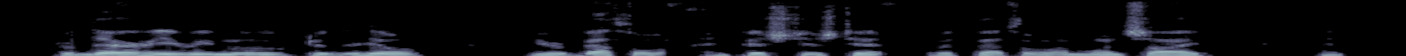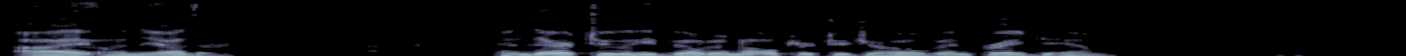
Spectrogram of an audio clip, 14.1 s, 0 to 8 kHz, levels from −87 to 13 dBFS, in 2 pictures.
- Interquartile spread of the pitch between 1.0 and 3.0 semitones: Yes, narrow, 2.4 semitones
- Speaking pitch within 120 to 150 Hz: Yes, low, 135 Hz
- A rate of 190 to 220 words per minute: No, average, 155 wpm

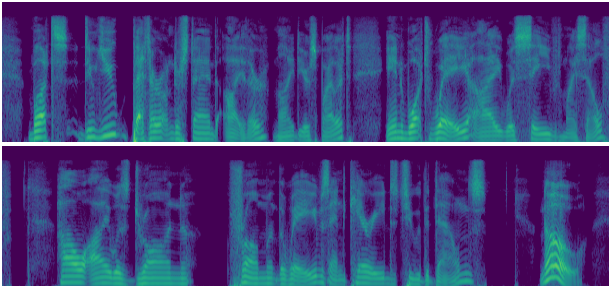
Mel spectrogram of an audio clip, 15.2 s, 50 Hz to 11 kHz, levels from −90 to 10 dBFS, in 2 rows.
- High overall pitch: No, low, 125 Hz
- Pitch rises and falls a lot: Yes, wide, 6.0 semitones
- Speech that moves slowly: Yes, slow, 115 wpm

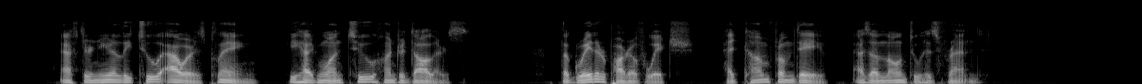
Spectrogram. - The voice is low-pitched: Yes, very low, 95 Hz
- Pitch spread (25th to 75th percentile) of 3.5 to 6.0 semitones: Yes, average, 3.8 semitones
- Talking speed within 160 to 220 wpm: No, slow, 135 wpm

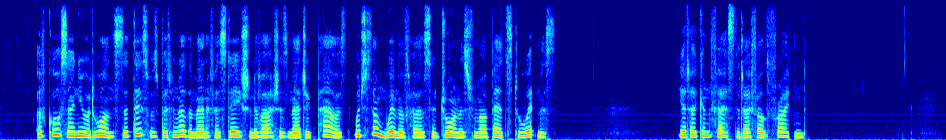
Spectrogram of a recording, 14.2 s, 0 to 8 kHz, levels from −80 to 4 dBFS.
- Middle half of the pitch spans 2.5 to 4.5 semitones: Yes, average, 2.8 semitones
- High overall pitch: Yes, high, 235 Hz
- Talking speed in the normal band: Yes, average, 150 wpm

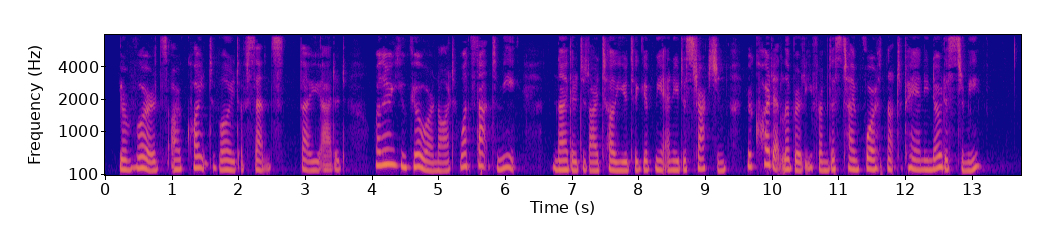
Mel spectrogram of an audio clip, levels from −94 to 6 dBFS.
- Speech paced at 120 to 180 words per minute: No, average, 190 wpm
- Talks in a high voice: Yes, high, 205 Hz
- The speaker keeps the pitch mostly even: No, average, 3.8 semitones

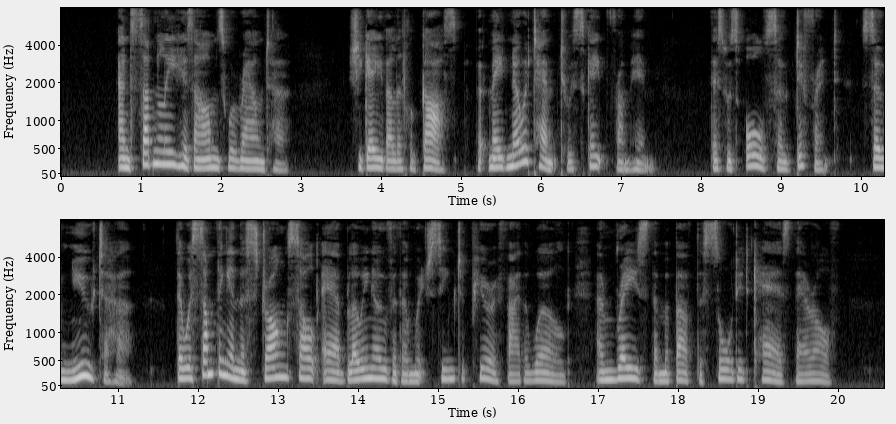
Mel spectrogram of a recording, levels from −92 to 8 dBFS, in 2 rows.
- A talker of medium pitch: Yes, medium, 155 Hz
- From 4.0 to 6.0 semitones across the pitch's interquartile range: Yes, average, 4.7 semitones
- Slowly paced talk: No, average, 155 wpm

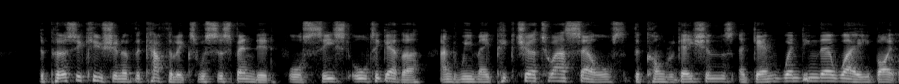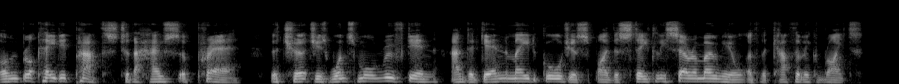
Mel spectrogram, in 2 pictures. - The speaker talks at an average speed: Yes, average, 160 wpm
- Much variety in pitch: No, average, 3.4 semitones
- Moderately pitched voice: No, low, 130 Hz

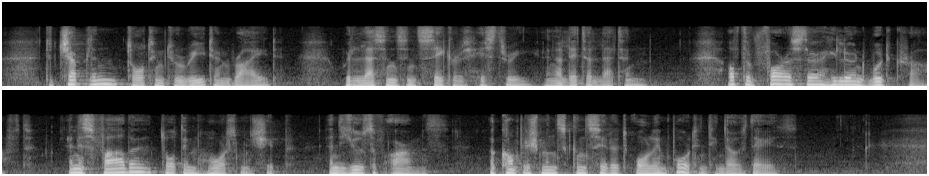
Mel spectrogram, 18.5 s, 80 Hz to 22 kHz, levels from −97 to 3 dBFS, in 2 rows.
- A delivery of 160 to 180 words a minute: No, slow, 135 wpm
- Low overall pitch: Yes, low, 100 Hz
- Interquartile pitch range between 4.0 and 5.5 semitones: Yes, average, 5.2 semitones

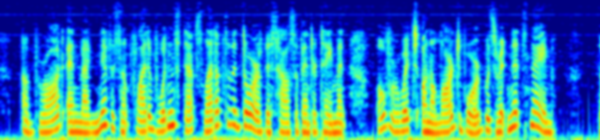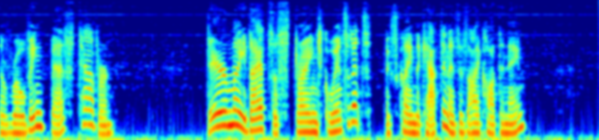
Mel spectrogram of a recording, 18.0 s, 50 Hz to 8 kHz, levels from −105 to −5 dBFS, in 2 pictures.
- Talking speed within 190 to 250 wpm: No, average, 155 wpm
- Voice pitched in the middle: Yes, medium, 170 Hz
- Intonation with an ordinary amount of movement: No, wide, 5.7 semitones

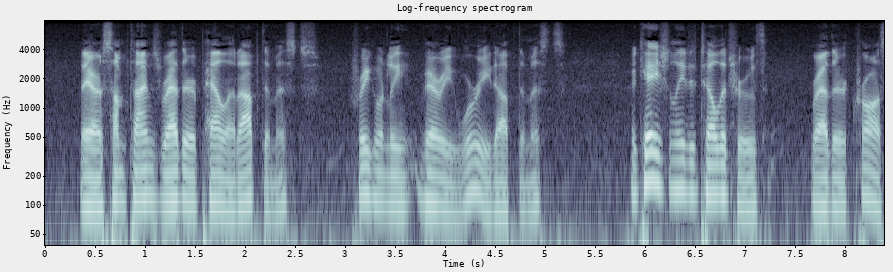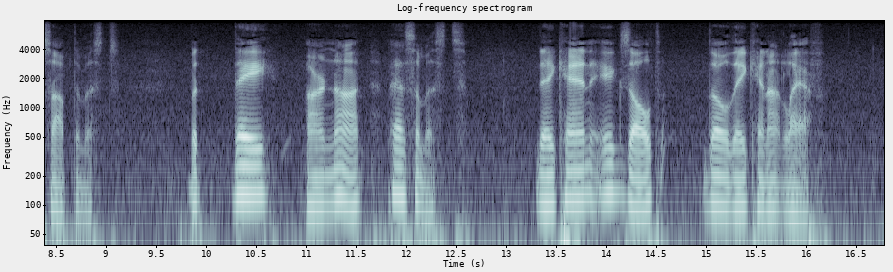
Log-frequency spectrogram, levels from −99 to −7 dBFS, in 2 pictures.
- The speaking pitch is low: Yes, low, 100 Hz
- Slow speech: Yes, slow, 105 wpm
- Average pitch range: Yes, average, 4.5 semitones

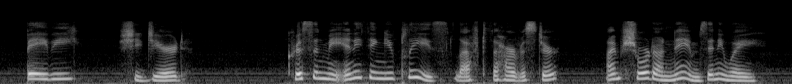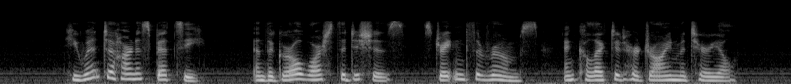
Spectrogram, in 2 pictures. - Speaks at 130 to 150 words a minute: Yes, slow, 135 wpm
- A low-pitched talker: No, high, 210 Hz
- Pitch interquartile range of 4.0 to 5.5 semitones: Yes, average, 4.6 semitones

